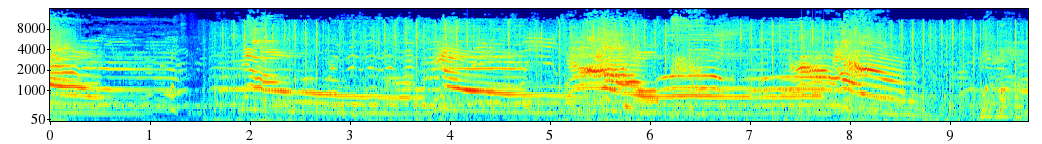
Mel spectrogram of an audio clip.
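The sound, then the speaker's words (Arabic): A cat meows loudly in long, drawn-out cries that rise and fall, one running into the next for nearly ten seconds, with a busy voice-like background underneath. “ساعدهم بسرعة، وإلا فسوف تفر من القطة.”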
